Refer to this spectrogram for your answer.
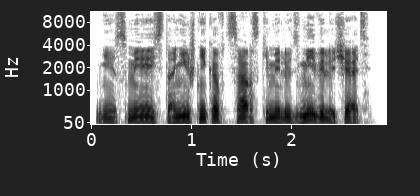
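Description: A man reading an audiobook, voicing an indignant noble prince who speaks in a low, brooding voice. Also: normal speed, dry recording, clean studio sound, natural voice.

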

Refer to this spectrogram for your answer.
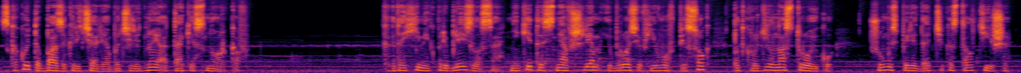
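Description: A man's voice: medium pitch, fairly quick. Man narrating an audiobook over music. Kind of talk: scripted narration.

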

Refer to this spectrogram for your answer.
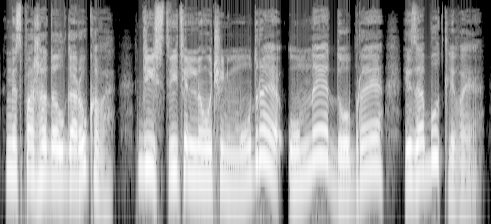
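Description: A man voicing a polite young noble girl who speaks in a measured, formal way. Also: high voice, lively intonation, a little mellow, no echo, clean studio sound, voice pushed up.

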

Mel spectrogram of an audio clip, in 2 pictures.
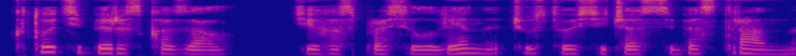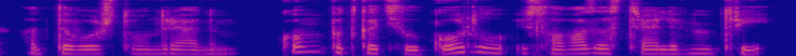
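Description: A woman narrating a romance story in a measured, even storytelling manner. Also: fairly low pitch, dry recording, studio quality.

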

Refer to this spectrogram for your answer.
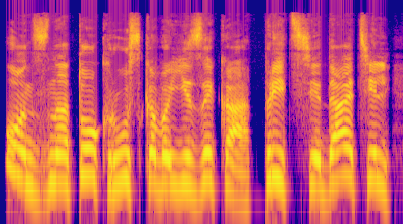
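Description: A woman's voice: fairly high pitch, measured pace, no echo, clean studio sound, natural voice. A woman voicing a haughty, stern middle-aged woman writer who speaks in a cold, curt, disdainful way. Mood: lofty.

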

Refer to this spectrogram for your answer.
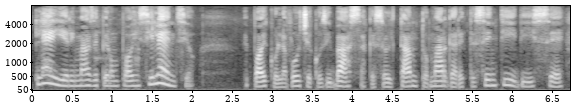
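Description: A woman reading a novel aloud as an audiobook, narrating in a steady, measured way. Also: fairly low pitch. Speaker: reader.

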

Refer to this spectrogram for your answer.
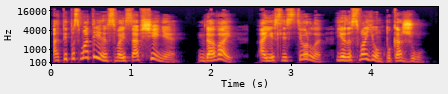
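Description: A woman's voice: on the high side, big pitch swings, normal speed, a little mellow, pitched above the performer's own voice. A woman voicing a stern older sister, a doctor, who interrogates and gives orders in a raised voice. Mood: angry. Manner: commanding, interrogating.

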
